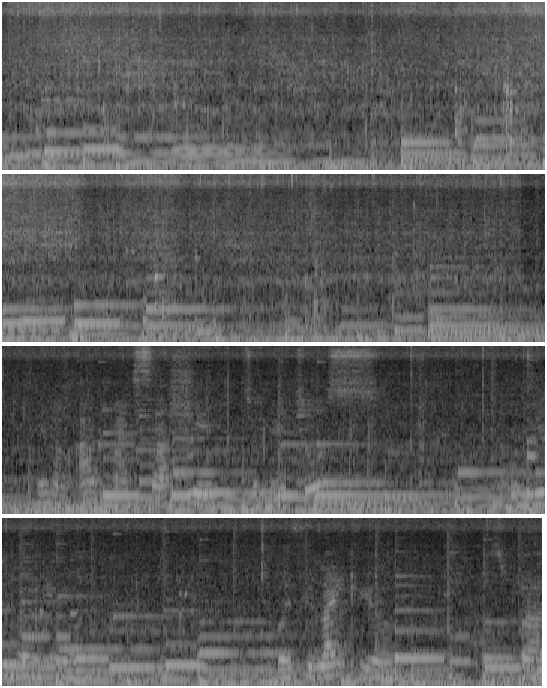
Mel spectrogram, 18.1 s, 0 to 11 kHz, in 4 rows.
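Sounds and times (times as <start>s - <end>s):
onions sizzling in oil: 0.0s - 16.4s.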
